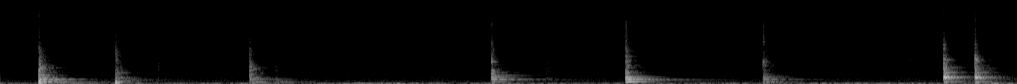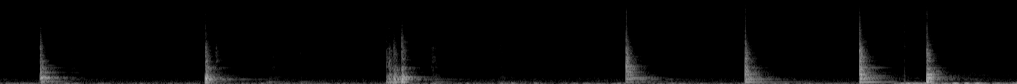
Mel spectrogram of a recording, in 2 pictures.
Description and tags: Drumming water jug
Drumming on a nearly empty water jug.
